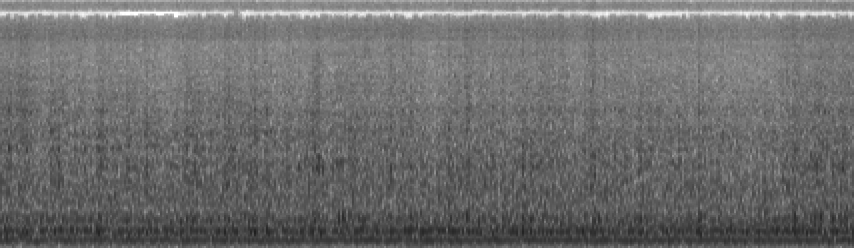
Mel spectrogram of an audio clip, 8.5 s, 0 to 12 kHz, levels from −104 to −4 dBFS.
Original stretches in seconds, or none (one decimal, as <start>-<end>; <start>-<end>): 1.2-1.8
